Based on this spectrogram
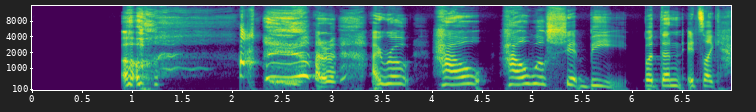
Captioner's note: laughs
